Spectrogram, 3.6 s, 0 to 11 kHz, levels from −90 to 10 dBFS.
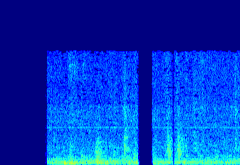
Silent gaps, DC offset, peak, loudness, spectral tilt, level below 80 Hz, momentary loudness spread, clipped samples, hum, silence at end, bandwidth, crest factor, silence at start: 2.10-2.24 s; under 0.1%; -24 dBFS; -40 LUFS; -5 dB/octave; -70 dBFS; 6 LU; under 0.1%; none; 0 s; 7.6 kHz; 18 dB; 0.7 s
